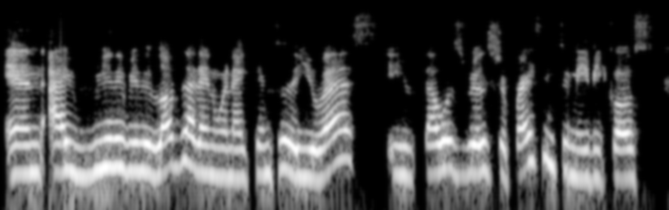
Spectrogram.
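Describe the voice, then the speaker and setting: A woman's voice: a little high, brisk, no echo, dull audio. A woman in her twenties from Ecuador with a Spanish accent, eagerly telling her story as an interview guest, laughing often and restarting sentences. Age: 20s. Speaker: guest entrepreneur. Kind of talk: casual interview chat.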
